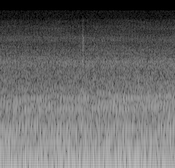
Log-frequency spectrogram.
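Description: Steady low-pitched background hum and rumble, even throughout, with no sudden sounds.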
